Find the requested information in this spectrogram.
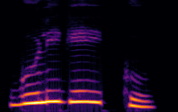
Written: ಗುಳಿಗೆಯಿಕ್ಕು

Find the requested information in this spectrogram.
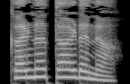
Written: ಕರ್ಣತಾಡನ

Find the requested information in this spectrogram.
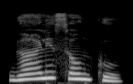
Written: ಗಾಳಿಸೊಂಕು

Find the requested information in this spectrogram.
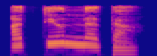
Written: ಅತ್ಯುನ್ನತ

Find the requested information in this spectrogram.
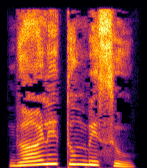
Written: ಗಾಳಿತುಂಬಿಸು

